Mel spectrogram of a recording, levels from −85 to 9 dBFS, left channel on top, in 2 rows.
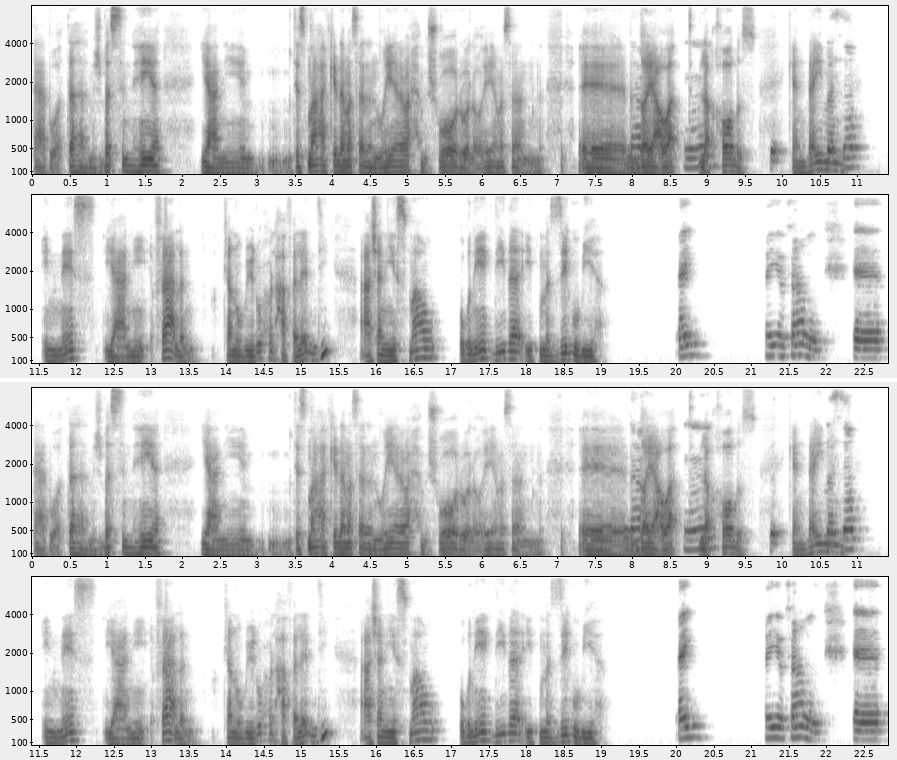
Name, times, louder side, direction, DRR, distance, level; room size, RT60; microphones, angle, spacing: voice 1, 0.0-8.6 8.9-9.6 10.1-10.8 11.5-13.6 14.0-15.4 15.8-16.8 17.1-19.0, left 2 dB, 30° left, 0.5 m, -26 dB
voice 2, 8.7-9.1 9.8-10.0 10.6-11.0 20.0-20.4 21.2-22.7, right 1 dB, 85° right, 1.1 m, -29 dB
3.8 x 3.0 x 4.6 m
head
